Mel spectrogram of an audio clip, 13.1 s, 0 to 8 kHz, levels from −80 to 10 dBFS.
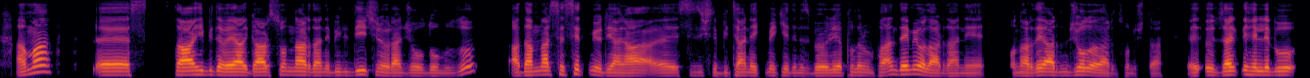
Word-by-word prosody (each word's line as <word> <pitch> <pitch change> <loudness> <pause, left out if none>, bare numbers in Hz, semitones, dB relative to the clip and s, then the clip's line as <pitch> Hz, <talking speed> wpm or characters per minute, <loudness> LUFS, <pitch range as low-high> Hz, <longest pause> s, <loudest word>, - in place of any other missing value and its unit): ama, 245 +2 +3 0.4
eee, 135 0 +5
s - - -15 0.3
sahibi 145 +1 +5
de 145 - +3
veya 125 0 +7
garsonlar 125 +2 +2
da, - - +2
hani, 120 -1 -5
bildiği 125 +4 -2
için 130 -3 -9
öğrenci 110 -2 -2
olduğumuzu 105 -2 -6 0.3
adamlar 140 +3 +1
ses 150 -1 -7
etmiyordu, 140 -8 -3
yani, 110 -2 -1
aaa, 110 0 -1
eee, 110 -1 -5
"Siz, 115 +1 -16
işte, 115 -2 -13
1 110 - -14
tane 120 +1 -3
ekmek 115 +1 -8
yediniz. 105 -4 -10
Böyle 110 0 -1
yapılır 120 +1 -4
mı?" 110 -2 -12
falan 120 +8 -3
demiyorlardı, 120 - +2
hani, 100 0 -8 0.2
onlar 115 0 -3
da - - 0
yardımcı 125 0 +2
oluyorlardı 105 -8 0
sonuçta. 90 -1 -15 0.2
Eee, - - -5
özellikle 140 +4 +2
hele 140 -1 +1
bu, 135 0 0
120 Hz, 185 wpm, -22 LUFS, 110-135 Hz, 0.4 s, veya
